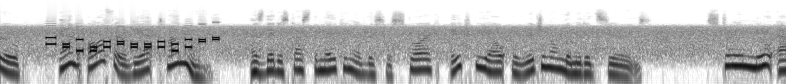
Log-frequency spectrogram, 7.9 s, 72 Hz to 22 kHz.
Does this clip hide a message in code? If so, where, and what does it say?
Yes: multi-frequency trunk signalling (R1, as on North American trunks) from 0.5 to 2.2 s, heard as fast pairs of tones, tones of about 70 ms, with phone line noise and speech in English. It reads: KP 37156335280 ST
